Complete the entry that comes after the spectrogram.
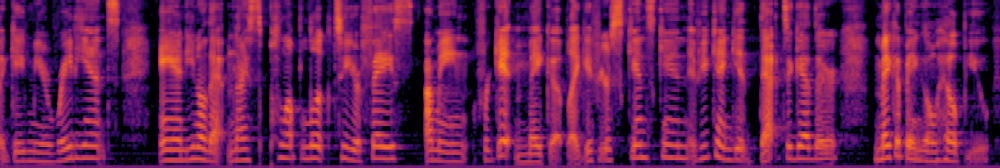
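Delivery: ordinary delivery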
